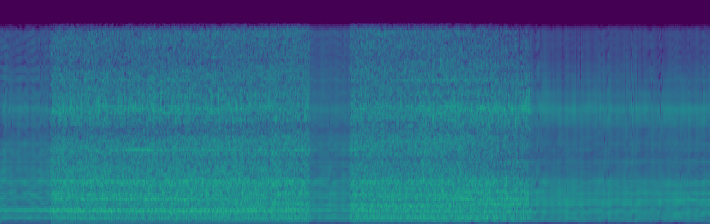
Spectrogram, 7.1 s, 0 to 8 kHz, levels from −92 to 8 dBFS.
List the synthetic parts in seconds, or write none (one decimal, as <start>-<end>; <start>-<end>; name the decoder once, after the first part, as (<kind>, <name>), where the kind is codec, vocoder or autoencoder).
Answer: 0.0-0.5 (vocoder, BigVGAN v2); 3.1-3.5; 5.3-7.1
